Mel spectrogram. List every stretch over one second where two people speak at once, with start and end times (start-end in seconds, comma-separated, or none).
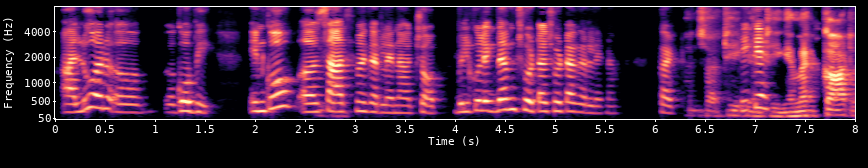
none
